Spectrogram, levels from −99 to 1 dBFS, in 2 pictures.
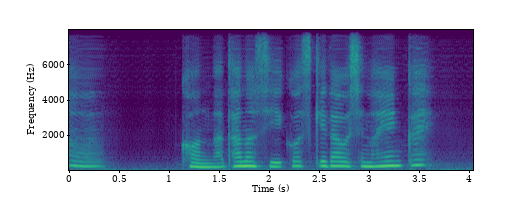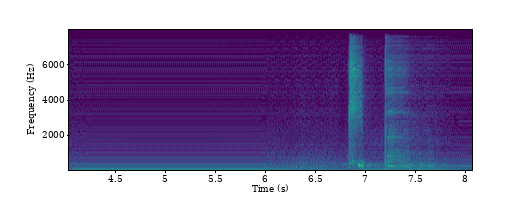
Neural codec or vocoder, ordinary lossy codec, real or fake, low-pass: codec, 16 kHz, about 1 kbps, DyCAST, with the encoder's durations; none; fake; none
